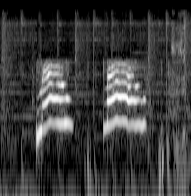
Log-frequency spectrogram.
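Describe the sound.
A child's voice imitates a cat, giving two drawn-out, rising meows in a row, loud, followed by a brief murmur of other voice sounds.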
